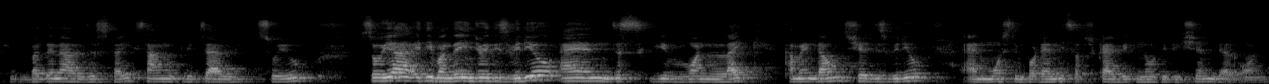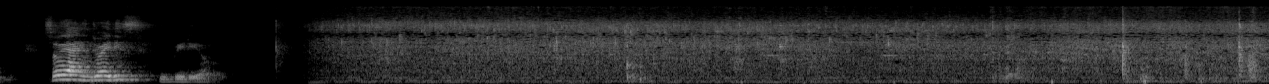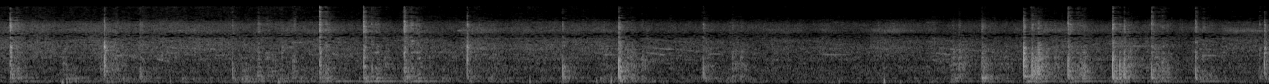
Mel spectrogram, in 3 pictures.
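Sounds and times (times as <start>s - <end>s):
onions sizzling in oil: 15.7s - 38.0s
metal spatula scraping pan: 22.5s - 33.1s, 34.7s - 38.0s.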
